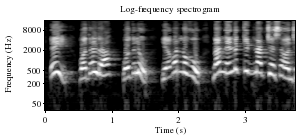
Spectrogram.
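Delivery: high, fast frightened yell; shouting in alarm. A narrator's reading. Kidnapped woman yells at her captor, high and fast. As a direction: cry out to break free from the kidnapper. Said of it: "గట్టిగా అరుస్తూ ఉంటుందన్నమాట".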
